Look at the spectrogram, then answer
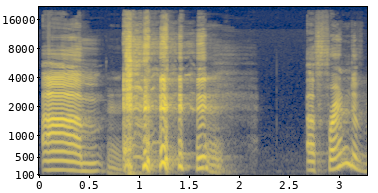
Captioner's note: laughs loudly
